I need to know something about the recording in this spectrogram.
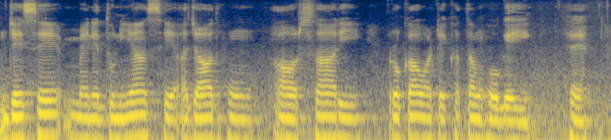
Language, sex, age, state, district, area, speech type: Urdu, male, 30-45, Delhi, North East Delhi, urban, spontaneous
